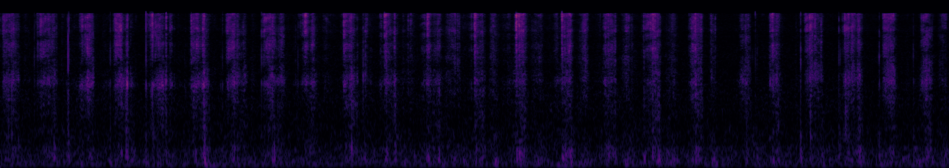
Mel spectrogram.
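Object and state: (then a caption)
Round bar of soap, scratched. Long nails rapidly scratch grooves into the scored top surface of a round, solid bar of soap. The result is a quick, uneven series of bright, dry rasping scrapes, each short and sharp with almost no low end.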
